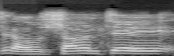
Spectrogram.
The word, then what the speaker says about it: El Chante: month of september at el chante is that correct is that how you pronounce that it's el shante and then there's a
